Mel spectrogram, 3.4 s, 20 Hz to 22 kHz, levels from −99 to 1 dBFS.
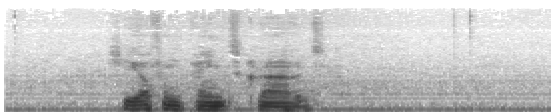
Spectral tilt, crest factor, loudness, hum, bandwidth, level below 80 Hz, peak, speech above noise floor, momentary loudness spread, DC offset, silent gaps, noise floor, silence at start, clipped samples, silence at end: -9 dB/octave; 16 dB; -24 LUFS; none; 15.5 kHz; -48 dBFS; -10 dBFS; 24 dB; 24 LU; under 0.1%; none; -47 dBFS; 0.55 s; under 0.1%; 0 s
